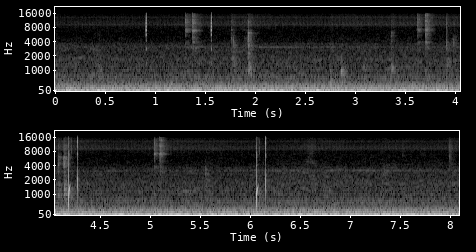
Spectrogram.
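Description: A young woman talks quietly into a nearby microphone.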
